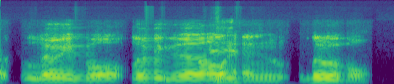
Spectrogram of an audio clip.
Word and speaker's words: Louisville: Louisville, Louisville, and Louisville. It's Louisville. Louisville.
